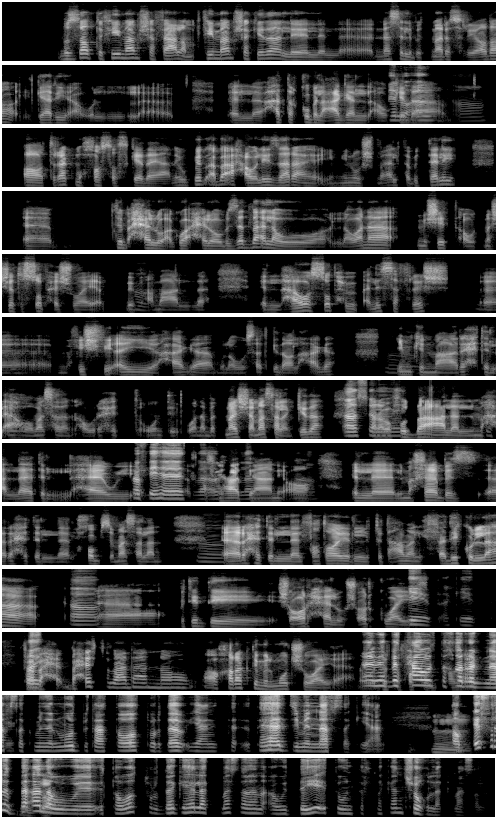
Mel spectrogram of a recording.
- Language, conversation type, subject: Arabic, podcast, إيه العادات اللي بتعملها عشان تقلّل التوتر؟
- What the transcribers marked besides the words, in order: tsk; tapping; in English: "Track"; in English: "Fresh"; chuckle; in English: "كافيهات"; in English: "الكافيهات"; in English: "الMood"; unintelligible speech; in English: "الMood"; other background noise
